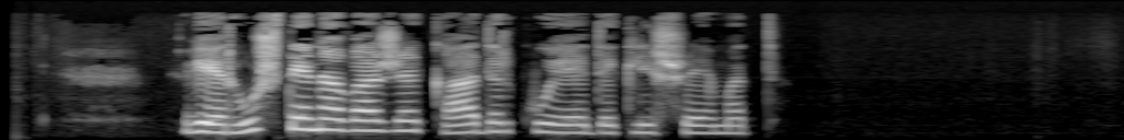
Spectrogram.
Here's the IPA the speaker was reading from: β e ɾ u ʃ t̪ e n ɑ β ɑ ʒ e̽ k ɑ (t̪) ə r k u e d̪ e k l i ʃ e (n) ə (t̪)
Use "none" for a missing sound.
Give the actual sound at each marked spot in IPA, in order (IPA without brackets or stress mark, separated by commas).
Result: d̪, m, t̪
